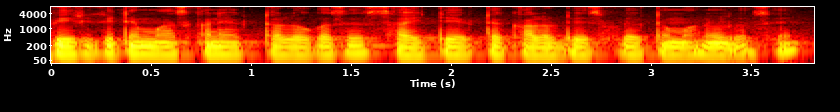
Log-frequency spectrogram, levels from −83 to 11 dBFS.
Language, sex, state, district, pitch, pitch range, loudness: Bengali, male, West Bengal, Alipurduar, 90 Hz, 90-100 Hz, -18 LUFS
